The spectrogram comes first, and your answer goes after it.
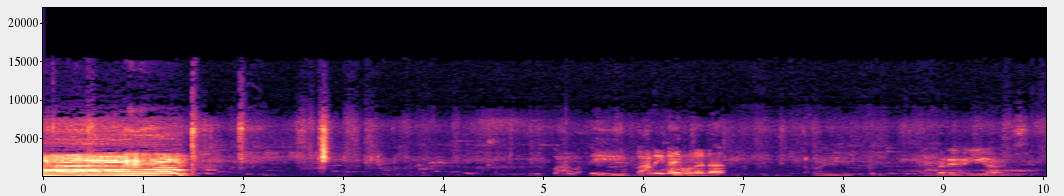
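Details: A first-calving Friesian dairy cow with a heifer calf, Bhangura, Pabna, Bangladesh, opens with a loud, steady moo that falls away after a second and a half, followed by soft clatter and low human voices.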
